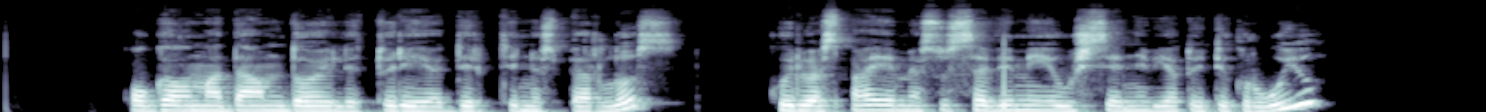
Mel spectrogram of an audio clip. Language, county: Lithuanian, Panevėžys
